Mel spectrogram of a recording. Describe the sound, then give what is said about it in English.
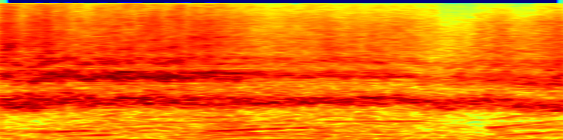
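Car tires squeal loudly and continuously as a vehicle spins donuts on the pavement of Harbor Road at the Port of Oakland during a sideshow in front of a crowd, the shrill screech wavering in pitch over a low engine rumble, with no pauses and no talking. “They left the telltale tracks all over the pavement as they spun donuts in front of a crowd.”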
